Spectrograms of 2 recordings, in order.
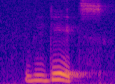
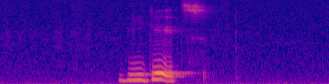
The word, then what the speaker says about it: wie geht's: जैसे first way of asking this is wie geht's? Wie geht's? Yeah, the pronunciation is this wie should be pronounced like we of English, we, and this is geht's.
